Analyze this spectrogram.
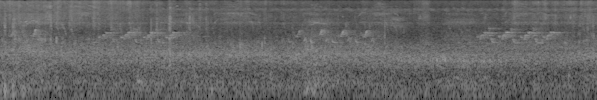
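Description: A puppy whimpers with short, high squeaks.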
